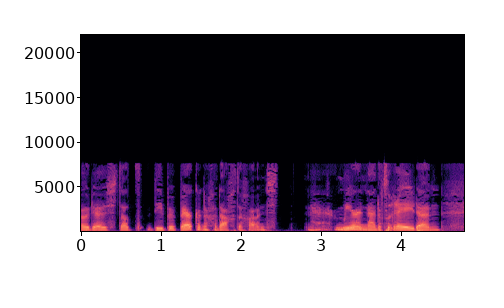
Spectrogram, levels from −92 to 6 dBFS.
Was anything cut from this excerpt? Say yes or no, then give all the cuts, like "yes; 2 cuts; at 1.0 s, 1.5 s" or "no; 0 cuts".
yes; 1 cut; at 3.8 s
